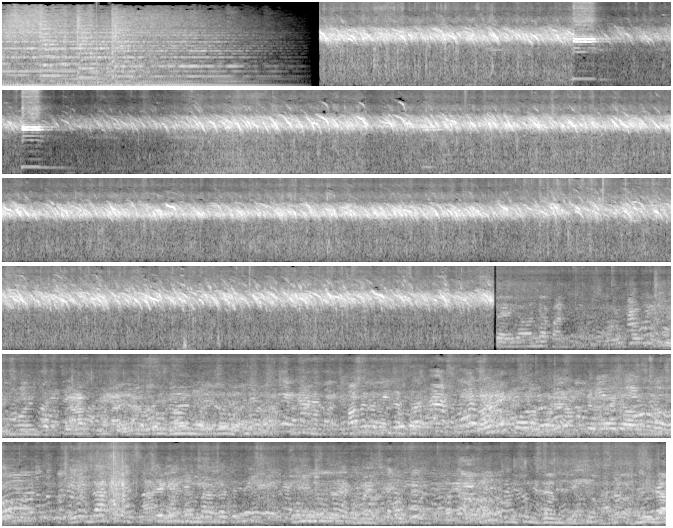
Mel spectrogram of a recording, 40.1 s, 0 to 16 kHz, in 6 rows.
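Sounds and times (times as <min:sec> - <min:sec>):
chicks peeping: 0:03.2 - 0:40.0.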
